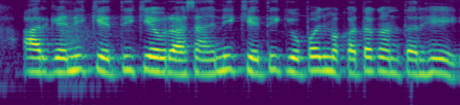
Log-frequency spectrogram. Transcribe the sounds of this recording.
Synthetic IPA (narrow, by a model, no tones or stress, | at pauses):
aɾɡɛnikʰːet̪iːkewɾasajnikʰːet̪iːkjowpəd͡ʑməkət̪əkənt̪əɾɦe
